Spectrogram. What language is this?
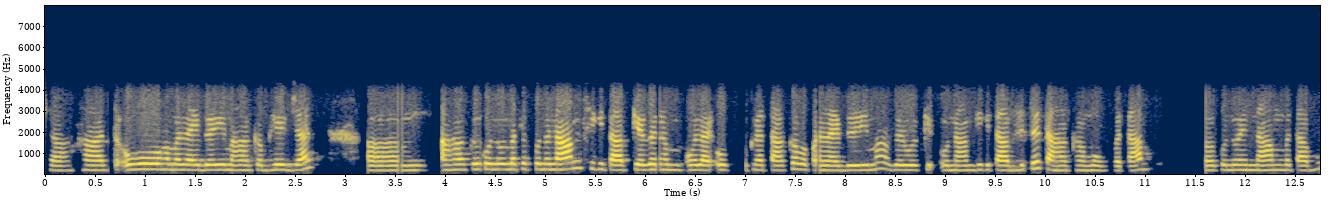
Maithili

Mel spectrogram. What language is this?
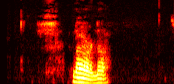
Chinese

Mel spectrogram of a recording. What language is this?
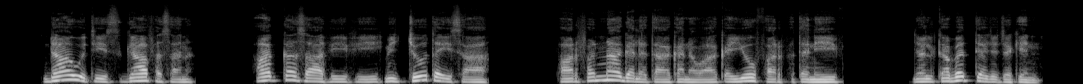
Oromo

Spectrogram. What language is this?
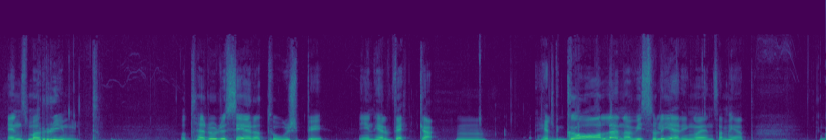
Swedish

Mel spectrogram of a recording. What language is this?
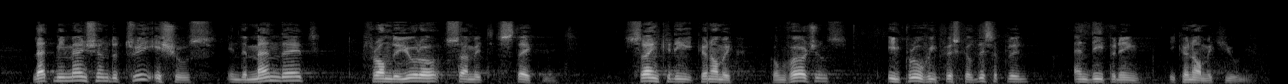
English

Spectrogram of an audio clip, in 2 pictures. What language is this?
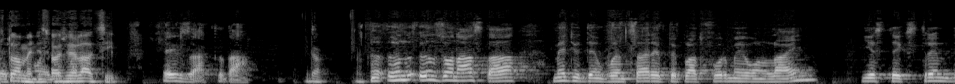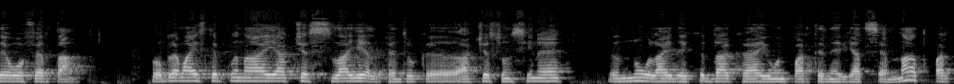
Romanian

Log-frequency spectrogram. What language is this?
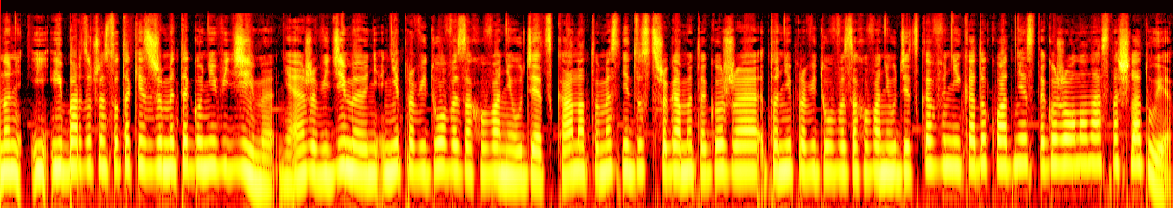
Polish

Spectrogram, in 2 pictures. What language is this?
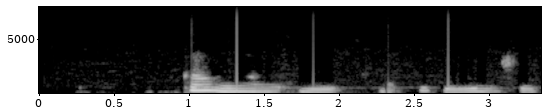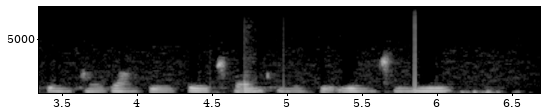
Chinese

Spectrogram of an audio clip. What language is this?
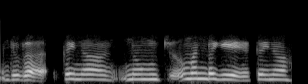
Manipuri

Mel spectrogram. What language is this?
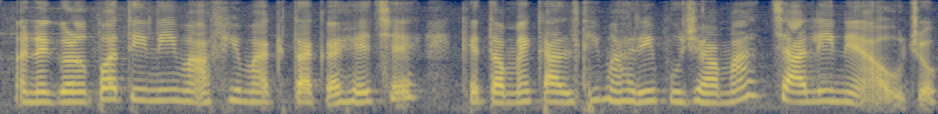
Gujarati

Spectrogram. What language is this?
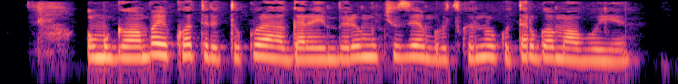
Kinyarwanda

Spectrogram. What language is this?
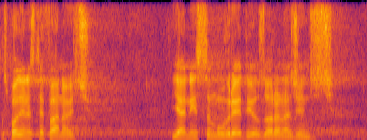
Serbian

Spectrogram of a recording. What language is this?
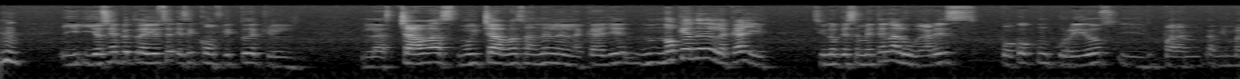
Spanish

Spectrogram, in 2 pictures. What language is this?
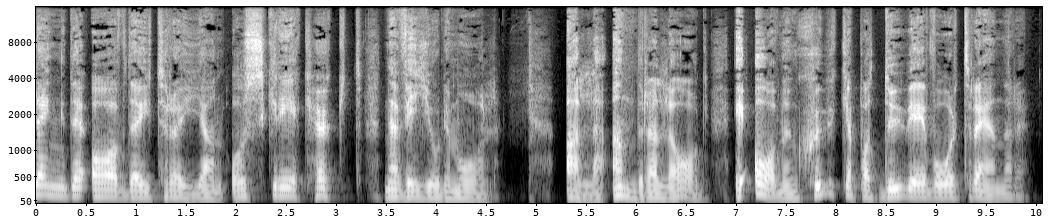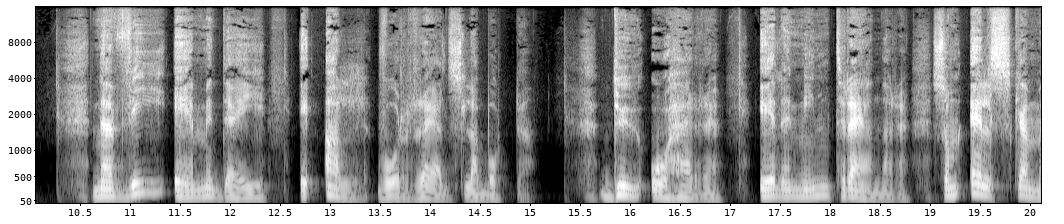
Swedish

